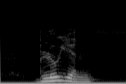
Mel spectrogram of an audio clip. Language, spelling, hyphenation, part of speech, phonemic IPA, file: Dutch, bloeien, bloei‧en, verb / noun, /ˈblui̯ə(n)/, Nl-bloeien.ogg
- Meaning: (verb) 1. to blossom, to bear flowers 2. to grow, develop 3. to flourish, prosper 4. to produce a swelling or secretion 5. to blush, to redden in the face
